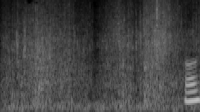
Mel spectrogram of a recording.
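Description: Strawberry plant leaves rustling in a few uneven bursts as a hand pushes through them looking for fruit.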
